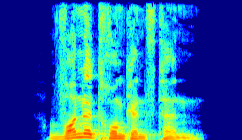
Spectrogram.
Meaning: 1. superlative degree of wonnetrunken 2. inflection of wonnetrunken: strong genitive masculine/neuter singular superlative degree
- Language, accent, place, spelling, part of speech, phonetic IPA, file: German, Germany, Berlin, wonnetrunkensten, adjective, [ˈvɔnəˌtʁʊŋkn̩stən], De-wonnetrunkensten.ogg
